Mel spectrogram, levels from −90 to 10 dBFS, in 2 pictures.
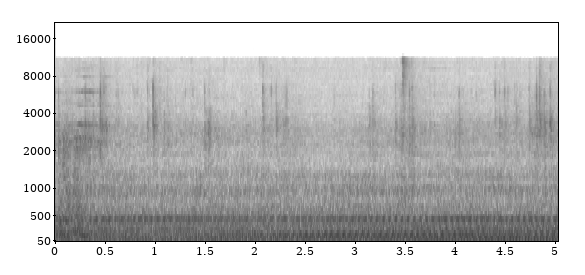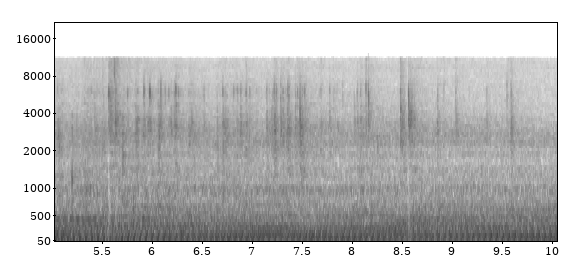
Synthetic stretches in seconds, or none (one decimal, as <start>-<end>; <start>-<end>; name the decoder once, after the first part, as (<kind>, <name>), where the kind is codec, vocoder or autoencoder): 2.3-7.1 (vocoder, Vocos)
